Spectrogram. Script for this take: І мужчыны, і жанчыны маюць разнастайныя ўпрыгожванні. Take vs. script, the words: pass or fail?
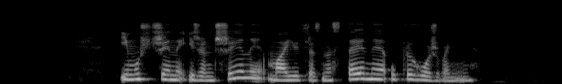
pass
